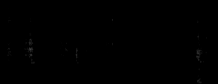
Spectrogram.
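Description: Faint paper rustling and a few soft clicks from a handheld plastic hole punch pressed through a planner page to punch a single missing hole, then lifted off.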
